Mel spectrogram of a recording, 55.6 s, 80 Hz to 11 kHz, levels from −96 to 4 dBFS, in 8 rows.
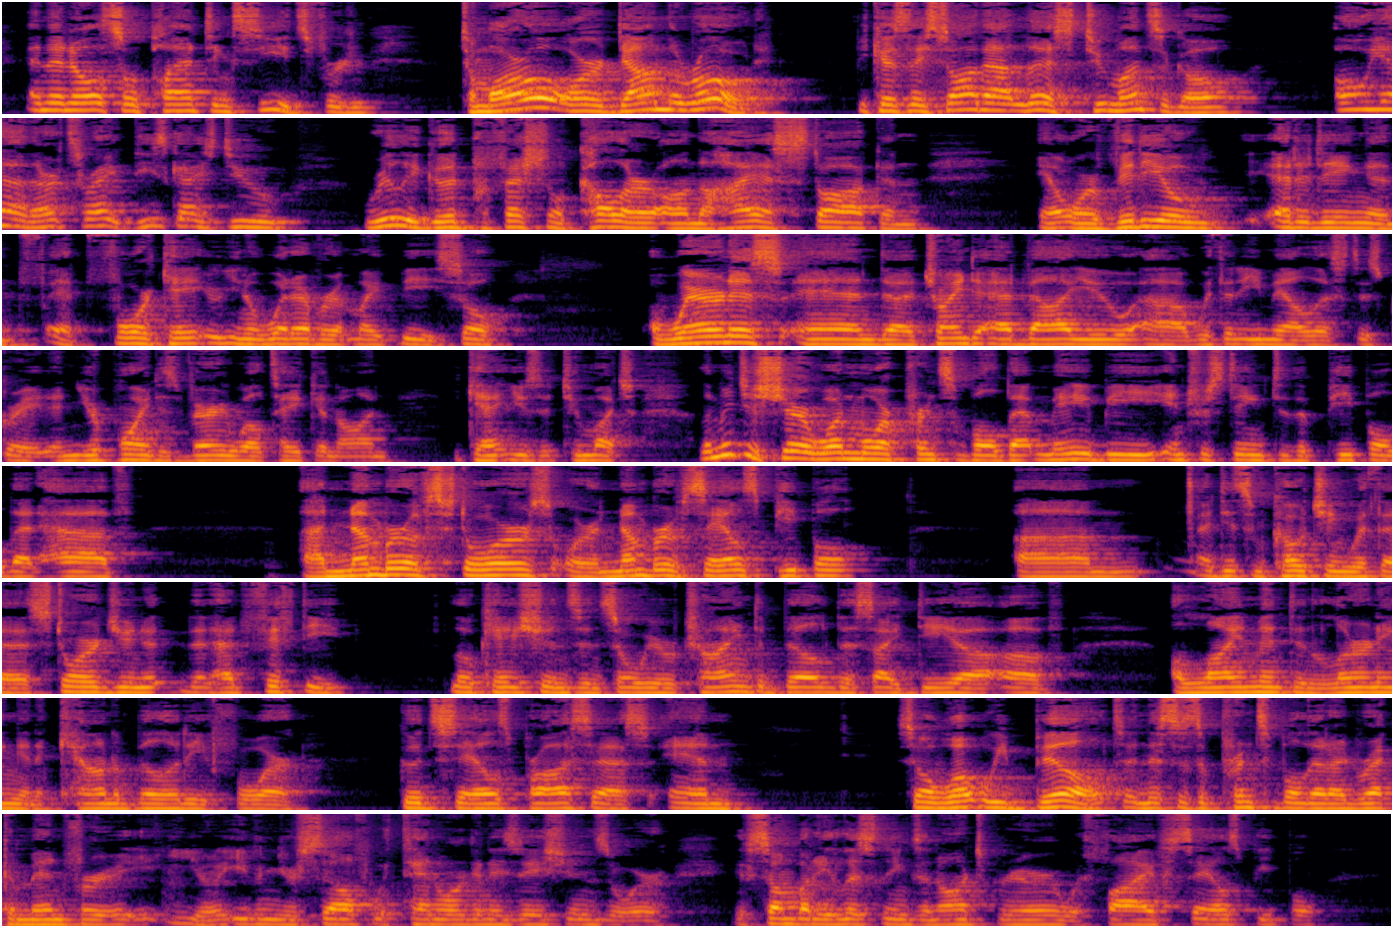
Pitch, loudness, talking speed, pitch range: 145 Hz, -20 LUFS, 180 wpm, 135-160 Hz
